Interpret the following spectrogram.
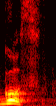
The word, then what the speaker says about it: गोश्त: गोट भी बोलते हैं, तो इसको क्या घोस्ट, घोस्ट नहीं गोश्त।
